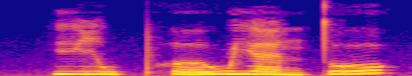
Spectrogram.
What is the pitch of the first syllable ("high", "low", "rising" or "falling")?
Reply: low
